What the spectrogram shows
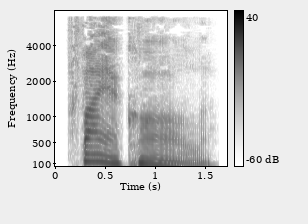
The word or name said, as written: thiokol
